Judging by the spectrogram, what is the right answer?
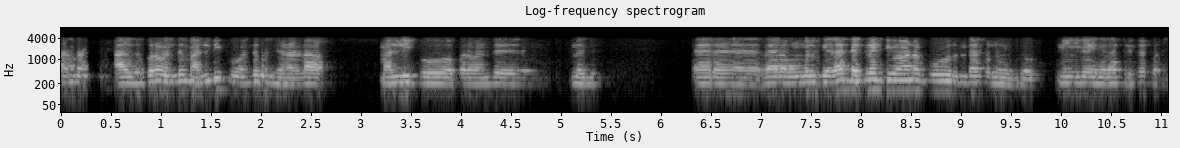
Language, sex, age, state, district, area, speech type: Tamil, male, 18-30, Tamil Nadu, Perambalur, rural, conversation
